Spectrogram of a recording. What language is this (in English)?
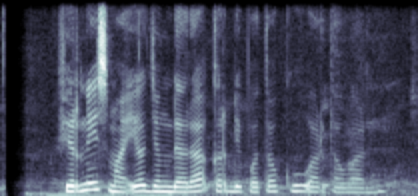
Sundanese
